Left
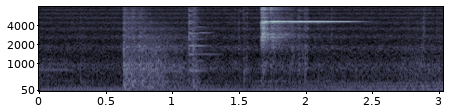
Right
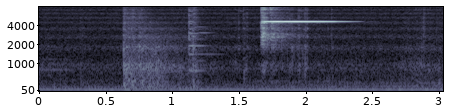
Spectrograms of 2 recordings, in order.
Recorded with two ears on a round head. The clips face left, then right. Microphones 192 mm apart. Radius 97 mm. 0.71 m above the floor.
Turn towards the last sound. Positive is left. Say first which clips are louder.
# right 7 dB
turn(degrees=45)  # may be behind; listen again after turning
